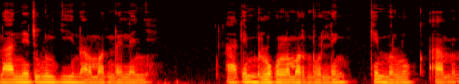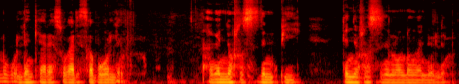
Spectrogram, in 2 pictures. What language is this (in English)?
Masai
